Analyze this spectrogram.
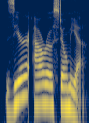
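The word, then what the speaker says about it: xerostomia: It's pronounced zerostrotoia.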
